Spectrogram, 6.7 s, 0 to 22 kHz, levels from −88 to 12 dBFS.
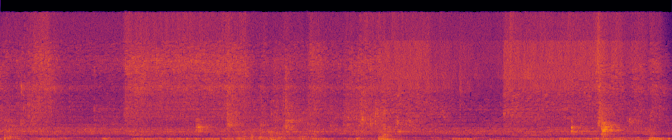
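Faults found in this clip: Call bitrate drop from 3.83 s, running to the end of the clip. Sound goes coarse and watery and loses its top end, muffled at its worst for about 1.7 s. Probable component: Opus encoder following a lowered bandwidth estimate. Sounds like a fall from around 48 kbps to about 18 kbps, so it's coding with far fewer bits and trimming the highs. No recovery before the clip stops.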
